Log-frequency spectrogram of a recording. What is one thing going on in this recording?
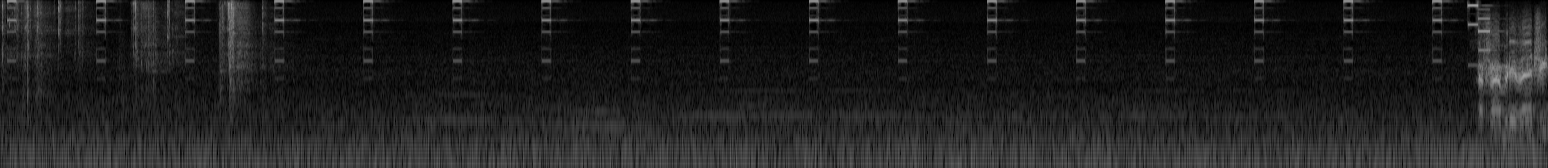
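An electronic timer beeps at a steady, quick pace.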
